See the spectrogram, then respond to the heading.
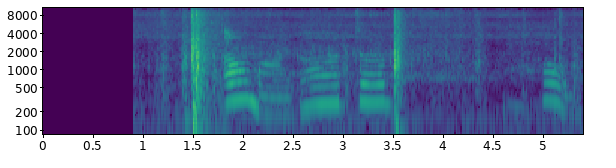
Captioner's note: stool clatters as it falls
